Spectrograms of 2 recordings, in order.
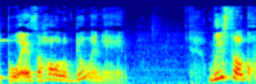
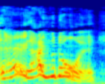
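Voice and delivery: bright, high hello to coworkers; cheerful greeting; 7 semitones higher than usual. Retold or imitated. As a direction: greet them all sunny and upbeat.

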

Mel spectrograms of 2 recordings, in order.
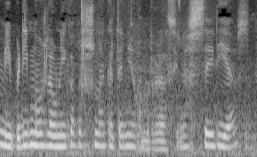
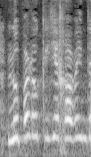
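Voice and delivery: excited; 10 semitones higher, 6 dB louder than usual. Real, not acted. Rushing to stop recording.

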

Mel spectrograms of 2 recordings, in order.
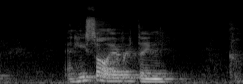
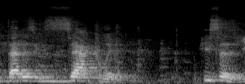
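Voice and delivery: ordinary talk, nothing marked

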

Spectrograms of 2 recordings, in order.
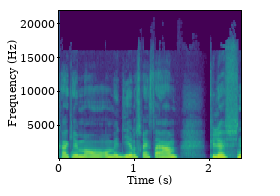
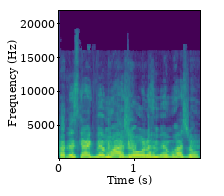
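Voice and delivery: laughing; 6 semitones higher, 3 dB louder than usual. Real, not acted. Laughing while asking for update.

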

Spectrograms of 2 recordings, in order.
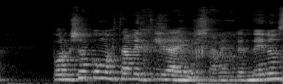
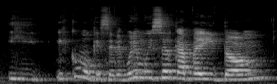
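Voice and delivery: ordinary delivery

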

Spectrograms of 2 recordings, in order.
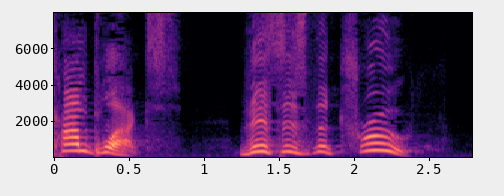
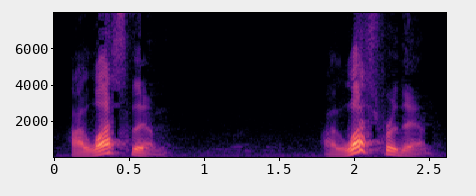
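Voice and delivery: low mock confession; 14 semitones lower, 3 dB quieter than usual. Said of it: "When in fact it's".

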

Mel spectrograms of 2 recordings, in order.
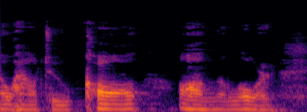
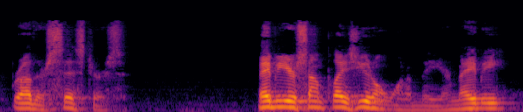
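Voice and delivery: usual speaking voice

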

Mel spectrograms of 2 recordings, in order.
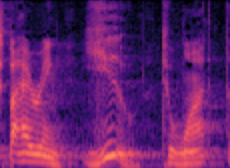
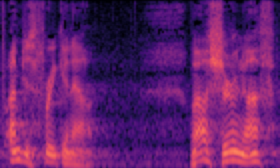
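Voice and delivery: normal talking voice

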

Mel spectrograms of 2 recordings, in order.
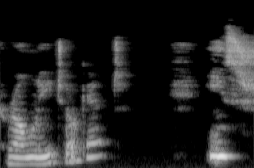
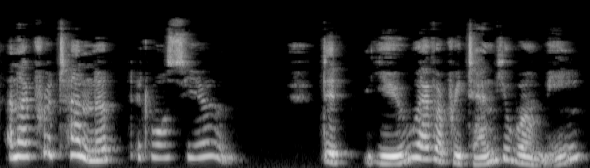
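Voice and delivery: tender letter voice; 5 semitones higher than usual. Acted. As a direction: read it like a longing, intimate letter. Character reading a letter.

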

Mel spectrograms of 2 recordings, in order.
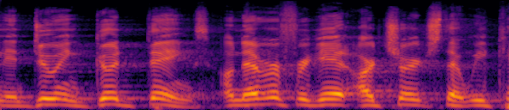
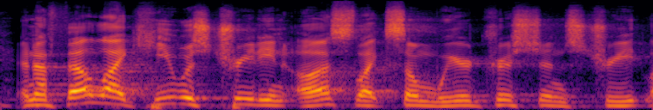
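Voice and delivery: ordinary delivery

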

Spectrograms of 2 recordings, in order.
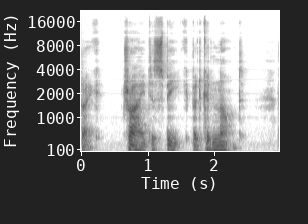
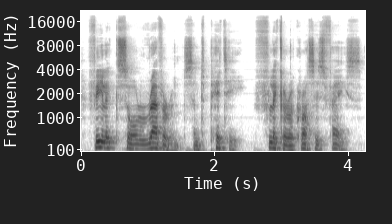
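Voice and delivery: ordinary delivery

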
